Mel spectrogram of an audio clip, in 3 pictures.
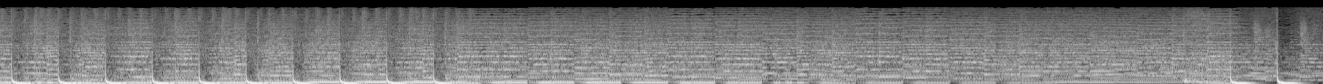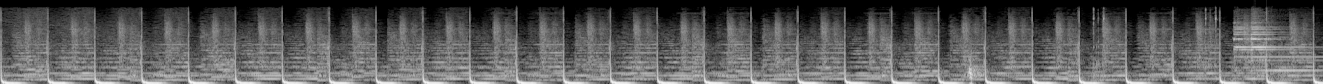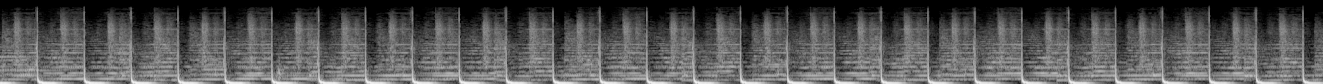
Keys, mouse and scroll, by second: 0.1 b, 0.5 right click, 2.3 b, 4.0 b, 4.7 b, 6.3 b, 11.6 b, 15.4 b, 17.7 b, 18.1 b, 19.1 b, 21.1 b, 21.3 right click, 21.7 b, 21.8 right click.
